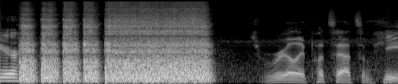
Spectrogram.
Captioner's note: torch roaring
